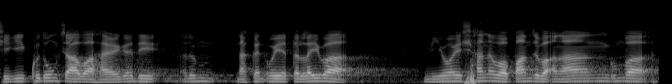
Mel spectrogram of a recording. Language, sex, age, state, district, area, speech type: Manipuri, male, 18-30, Manipur, Kakching, rural, spontaneous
